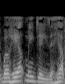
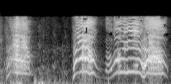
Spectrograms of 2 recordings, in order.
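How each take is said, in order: First: Softer, composed polite request for help; mock calm plea. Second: Very high, loud desperate cries for help; frantic screaming. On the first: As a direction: ask politely, as if nothing's wrong. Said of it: "you just be like". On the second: Retold or imitated. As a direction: scream for your life. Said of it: "No, you".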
